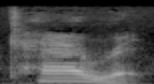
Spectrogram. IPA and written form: ˈkær.ət (Carrot)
